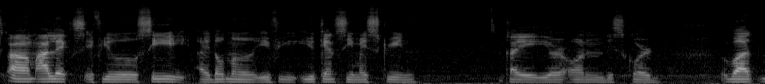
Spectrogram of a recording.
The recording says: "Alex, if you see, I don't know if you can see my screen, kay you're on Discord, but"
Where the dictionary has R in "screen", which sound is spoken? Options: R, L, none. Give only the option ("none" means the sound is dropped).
R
